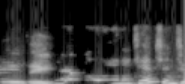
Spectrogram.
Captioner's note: audio distortion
